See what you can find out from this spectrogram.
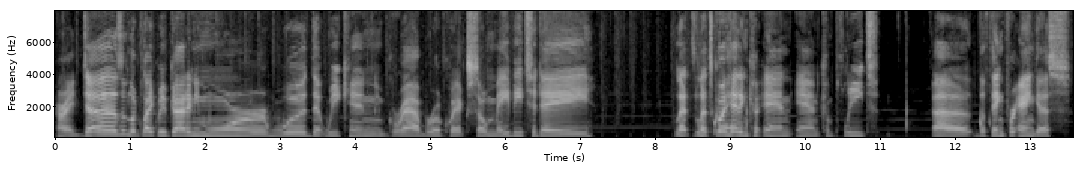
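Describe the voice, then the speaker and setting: A let's play host commentates casually in a clean, smooth voice. The pace is slow, as if thinking aloud, with words often repeated. Soft music plays behind. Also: medium pitch, no echo. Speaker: gaming video host.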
